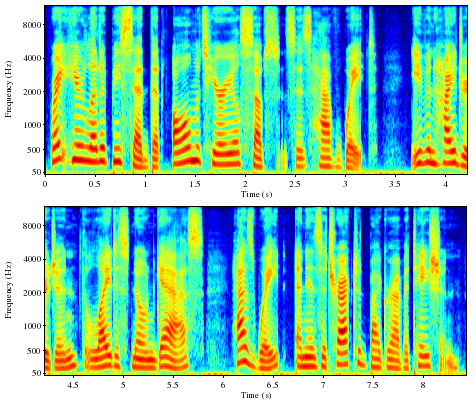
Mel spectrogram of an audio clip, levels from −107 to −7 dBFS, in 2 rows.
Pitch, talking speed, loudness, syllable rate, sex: 195 Hz, 180 wpm, -20 LUFS, 5.3 syllables/s, female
